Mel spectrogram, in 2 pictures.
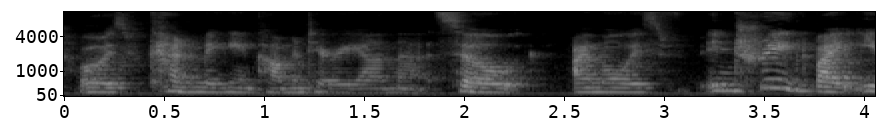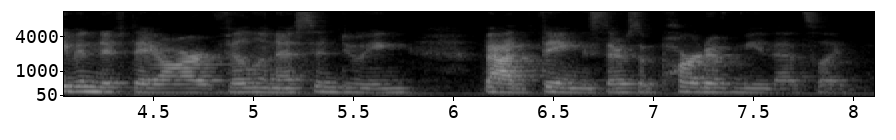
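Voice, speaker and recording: A woman's voice: lowish voice, steady tone, fairly quick, pushed and bright, roomy sound. A woman in casual, unscripted chat as co-host of a book show, rambling and self-deprecating, often slipping into acted-out quotes.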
